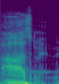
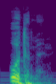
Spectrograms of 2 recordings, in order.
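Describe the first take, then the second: First: The middle consonant is an s sound. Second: The middle consonant is a th sound. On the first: "the guy's name is Osman" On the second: "when you pronounce it in Arabic, it sounds like Uthman"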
